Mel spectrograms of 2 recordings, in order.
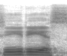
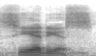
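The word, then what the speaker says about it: serious: சியரியஸ் அப்படின்னு சொல்லி சொல்றோம் இதனுடைய உச்சரிப்பு சீரியஸ் கிடையாது இது சியரியஸ் என்று உச்சரிக்கப்படுகிறது 570 வது வார்த்தை ஃபைனலி ஃபைனலி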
